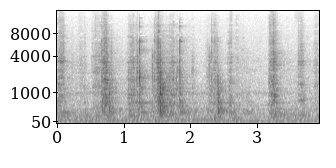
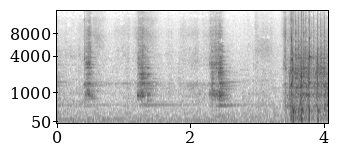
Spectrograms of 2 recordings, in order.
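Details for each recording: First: 1953 reel mower after loosening the bolt and turning the bed-knife cam: light rasping swishes as the reel is turned by hand, blades just starting to contact the bed knife; the adjustment is correct. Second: Free 1953 reel mower with a Briggs & Stratton 5S single-cylinder engine, spark test: three quick rope pulls, each a brief whir with no firing. No spark; the points probably need cleaning or replacing.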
